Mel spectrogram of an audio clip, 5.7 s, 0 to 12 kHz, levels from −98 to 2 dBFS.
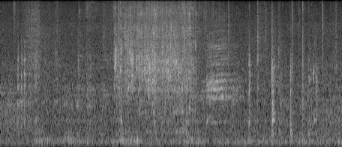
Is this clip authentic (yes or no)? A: yes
